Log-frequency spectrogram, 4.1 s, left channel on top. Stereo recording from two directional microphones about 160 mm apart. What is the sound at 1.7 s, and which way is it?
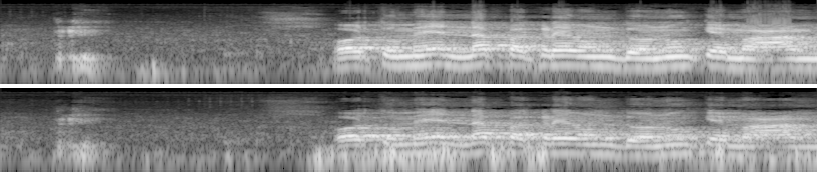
A man's voice, 30° left (ahead or behind).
